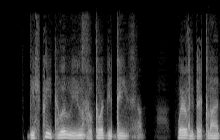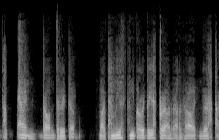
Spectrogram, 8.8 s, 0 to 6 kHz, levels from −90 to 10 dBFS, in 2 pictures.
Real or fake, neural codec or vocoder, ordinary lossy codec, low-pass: fake; codec, 16 kHz, 0.5 kbps, FreqCodec, larger model; AAC, 32 kbps; 5.4 kHz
